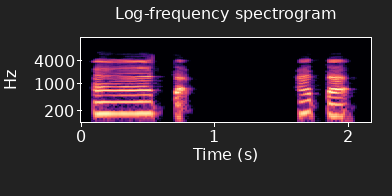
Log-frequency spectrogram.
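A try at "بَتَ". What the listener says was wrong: Kok ada? Ini mah ba lagi. Bata. Kok jadi ada? Ayo lagi. Bata.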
